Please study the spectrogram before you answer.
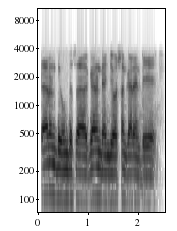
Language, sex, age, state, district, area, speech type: Tamil, male, 60+, Tamil Nadu, Ariyalur, rural, conversation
